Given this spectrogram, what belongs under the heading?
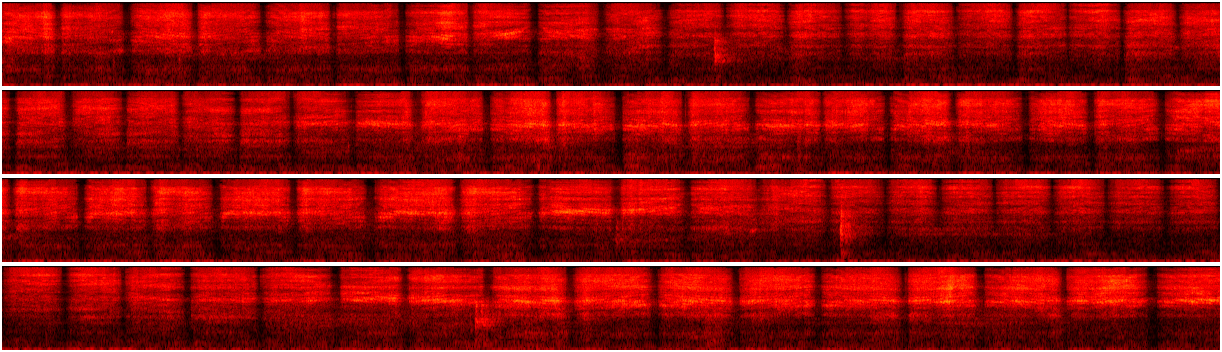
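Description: Steady rhythmic scraping of a bushcraft knife drawn repeatedly across a sharpening stone, close and continuous for a long stretch with no talking.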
